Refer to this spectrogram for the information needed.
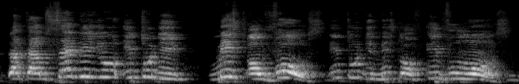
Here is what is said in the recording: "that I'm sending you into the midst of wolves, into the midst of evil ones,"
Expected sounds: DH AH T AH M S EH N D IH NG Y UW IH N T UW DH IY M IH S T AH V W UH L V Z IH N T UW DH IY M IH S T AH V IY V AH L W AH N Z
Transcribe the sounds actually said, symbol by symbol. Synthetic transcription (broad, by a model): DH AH T AH M S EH N D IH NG Y UW IH N T UW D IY M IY S T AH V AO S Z IH N T UW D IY M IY S T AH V IY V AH N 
